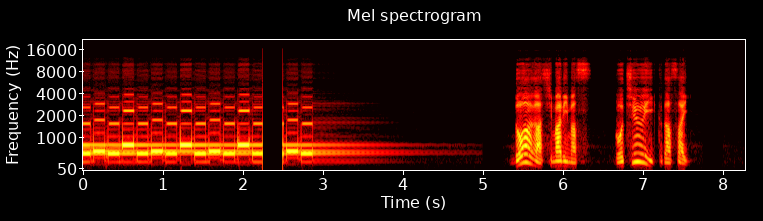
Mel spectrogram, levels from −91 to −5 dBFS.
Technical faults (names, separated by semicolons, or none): gap between chunks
